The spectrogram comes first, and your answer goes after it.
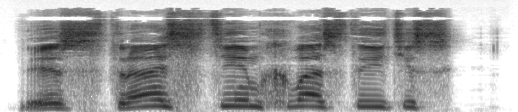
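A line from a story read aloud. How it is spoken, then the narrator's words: Shout. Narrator (Russian): крикнула Любаша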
